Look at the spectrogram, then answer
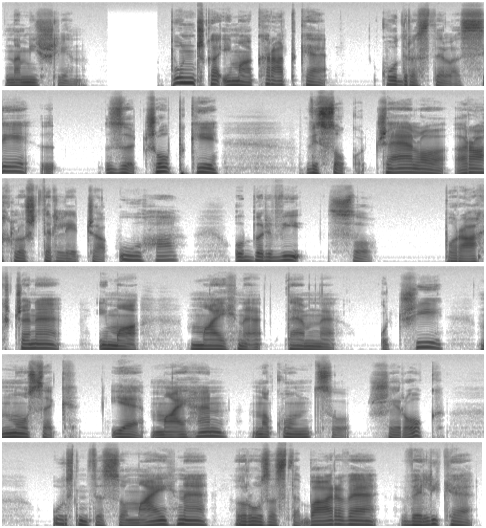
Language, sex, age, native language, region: Slovenian, female, 30-49, Slovenian, Drava region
